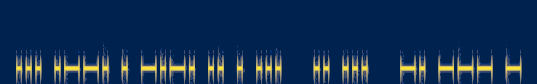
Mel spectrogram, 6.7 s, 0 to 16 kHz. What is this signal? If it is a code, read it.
Morse code, heard as a keyed tone, about 20 wpm, 700 Hz. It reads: SPECIES IS NOT
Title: Sentences with 6-Word Phrases - Spoken Beginning - 20wpm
